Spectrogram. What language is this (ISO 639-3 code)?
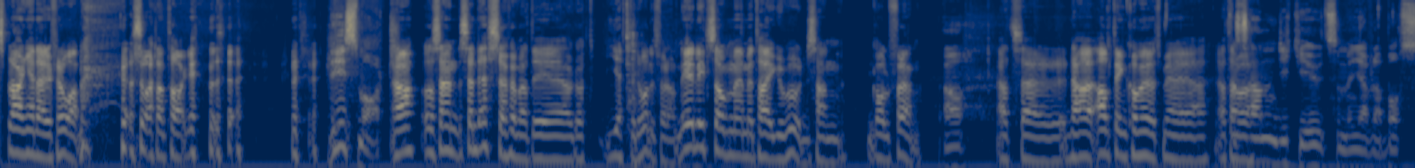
swe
